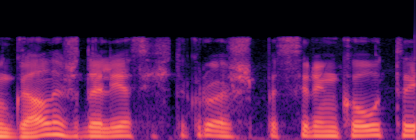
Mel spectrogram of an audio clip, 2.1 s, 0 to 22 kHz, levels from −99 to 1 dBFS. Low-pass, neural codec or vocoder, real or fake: 7.2 kHz; none; real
